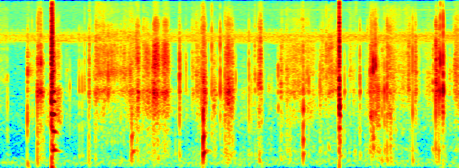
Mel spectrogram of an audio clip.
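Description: Irregular crackles, rustles and sharp knocks right at a small camera's microphone, typical of the camera being handled and jostled, with the loudest knock about half a second in. No motor is running.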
